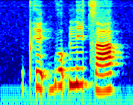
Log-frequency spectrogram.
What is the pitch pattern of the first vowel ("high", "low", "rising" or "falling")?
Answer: low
